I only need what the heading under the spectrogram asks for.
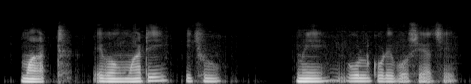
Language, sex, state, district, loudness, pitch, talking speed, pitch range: Bengali, male, West Bengal, Alipurduar, -17 LUFS, 140 Hz, 115 wpm, 135-150 Hz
